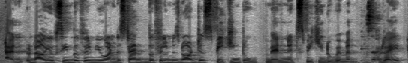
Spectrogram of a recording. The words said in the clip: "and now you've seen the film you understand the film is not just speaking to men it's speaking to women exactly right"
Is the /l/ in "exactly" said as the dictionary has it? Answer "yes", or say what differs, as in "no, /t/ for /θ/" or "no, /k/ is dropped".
no, /l/ is dropped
